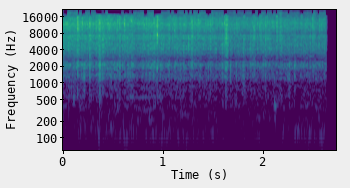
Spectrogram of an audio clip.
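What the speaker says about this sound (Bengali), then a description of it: "দেখ এবার ভালো করে মশলাটাকে কষিয়ে নিব" Spice paste of poppy seed, mustard and dried chilli frying in a pan for pabda fish curry, a steady close sizzle with faint crackles throughout, ending in a sudden brief cut, no talk.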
